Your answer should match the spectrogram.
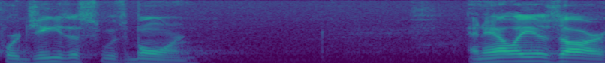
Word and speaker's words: Eleazar: Eleazar. Not Eliezer. Because I always pronounced it that way until I got to Israel.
